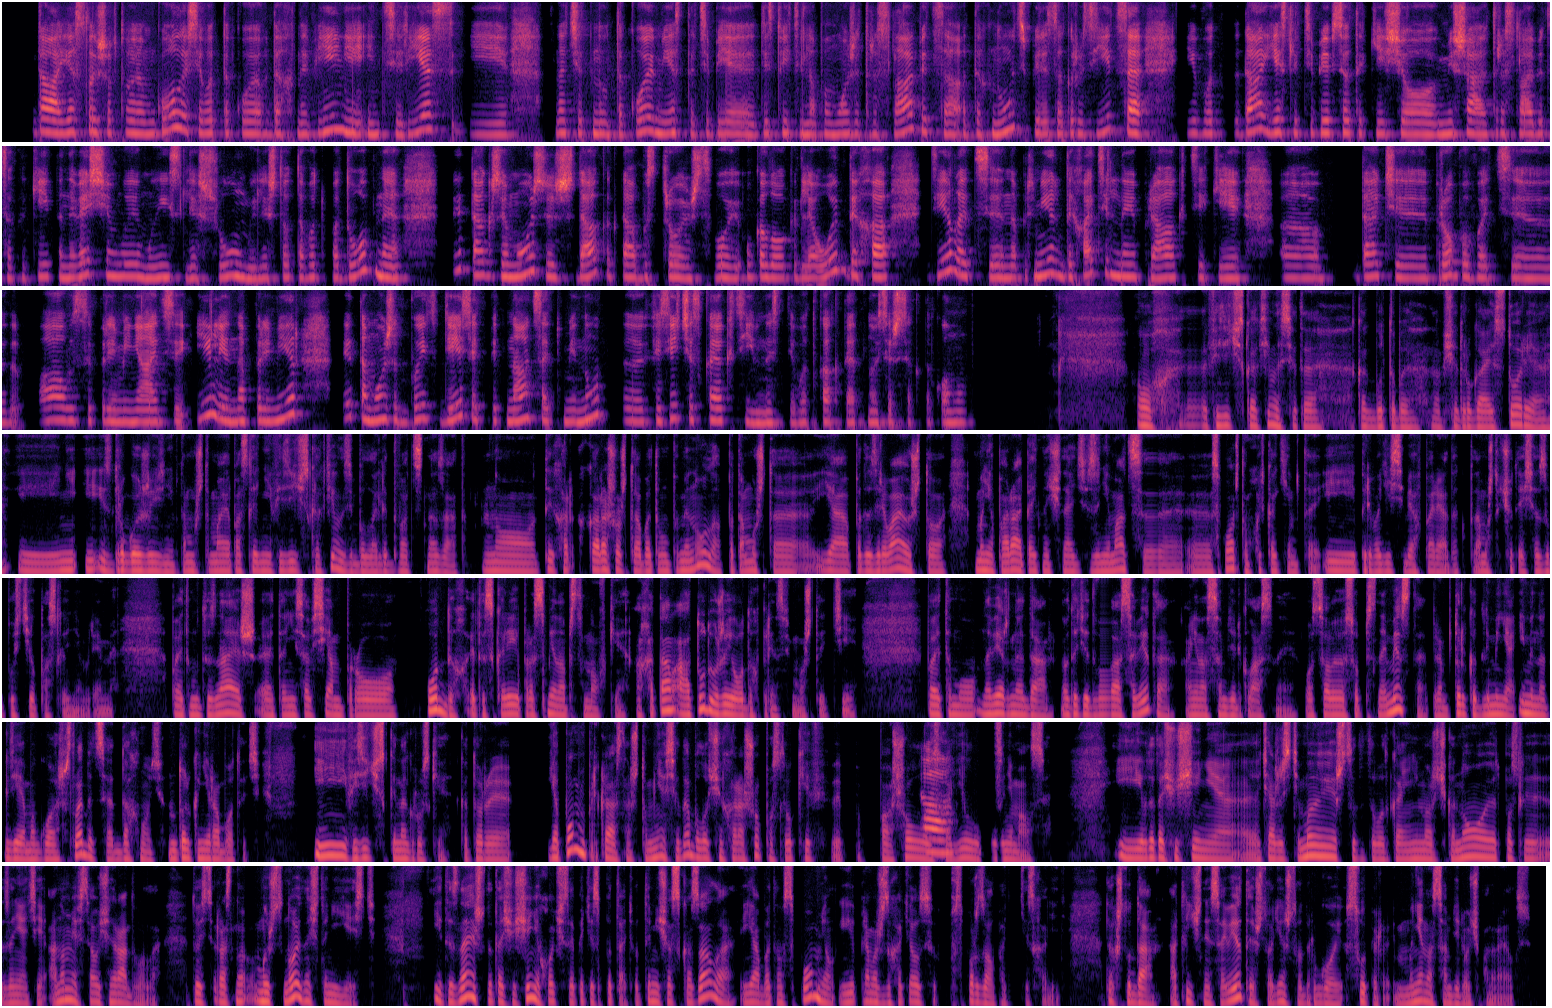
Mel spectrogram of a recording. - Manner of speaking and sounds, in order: none
- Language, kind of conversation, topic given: Russian, advice, Почему мне так трудно расслабиться и спокойно отдохнуть дома?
